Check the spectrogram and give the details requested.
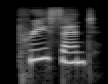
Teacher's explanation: When you stress the first syllable, present, it's a noun.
